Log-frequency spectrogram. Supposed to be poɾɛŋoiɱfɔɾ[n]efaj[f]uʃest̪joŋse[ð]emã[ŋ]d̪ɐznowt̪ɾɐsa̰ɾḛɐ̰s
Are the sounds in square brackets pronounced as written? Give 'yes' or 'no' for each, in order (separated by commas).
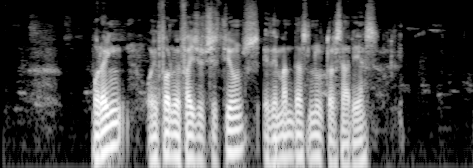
no, no, yes, no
